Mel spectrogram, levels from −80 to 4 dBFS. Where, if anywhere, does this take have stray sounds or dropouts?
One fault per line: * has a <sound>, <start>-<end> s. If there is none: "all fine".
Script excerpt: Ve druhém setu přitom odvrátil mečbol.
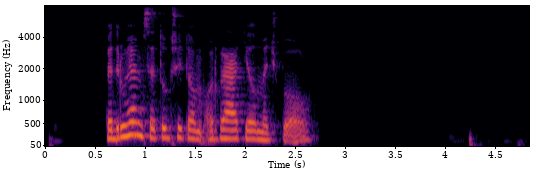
all fine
